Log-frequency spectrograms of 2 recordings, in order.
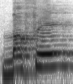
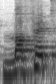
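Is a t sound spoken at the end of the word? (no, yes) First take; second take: no; yes. First: The word ends in a vowel, no t. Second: The word ends with a clear t sound. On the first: The speaker calls it right. "इसका जो सही उच्चारण है" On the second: The speaker calls it wrong. "जो कि अपने आप में यह गलत उच्चारण है"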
